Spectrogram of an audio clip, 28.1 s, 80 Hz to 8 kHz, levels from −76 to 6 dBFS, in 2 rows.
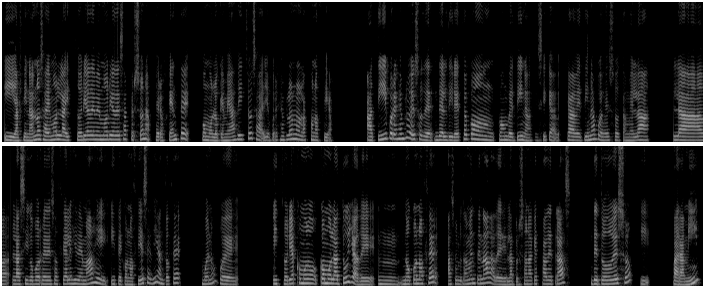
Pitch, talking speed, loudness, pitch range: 210 Hz, 190 wpm, -32 LUFS, 200-240 Hz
